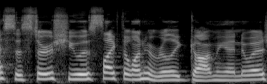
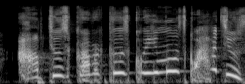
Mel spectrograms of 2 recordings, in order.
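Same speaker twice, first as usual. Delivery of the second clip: very high-pitched cartoon character voice; 14 semitones higher than usual. Showing the others a Timmy Turner impression. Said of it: "Timmy Turner".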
